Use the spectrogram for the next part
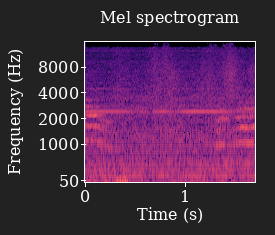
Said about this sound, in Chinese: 猫猫在叫， 我们不是，我们现在是喵喵富翁， 真的是啊， 哦， 真的是 获得很多喵喵。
